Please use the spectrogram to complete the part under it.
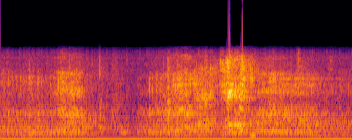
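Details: Seven-week-old English Bulldog puppies play indoors, grumbling and growling in a rough, continuous play noise.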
